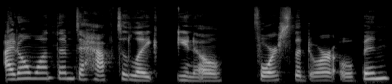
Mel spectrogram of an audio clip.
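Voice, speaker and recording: A woman's voice: mid-range voice, normal speed, a bit bright, no room sound, clean studio sound. A woman playing a tabletop game, laying out her character's plans. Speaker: player. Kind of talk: casual tabletop play.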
